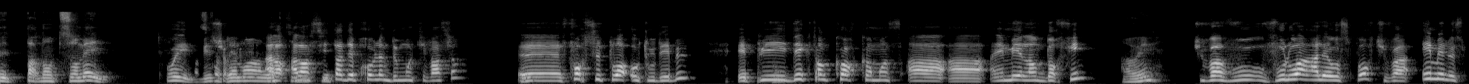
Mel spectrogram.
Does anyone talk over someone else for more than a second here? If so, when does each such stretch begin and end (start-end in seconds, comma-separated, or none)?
1.9-3.4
